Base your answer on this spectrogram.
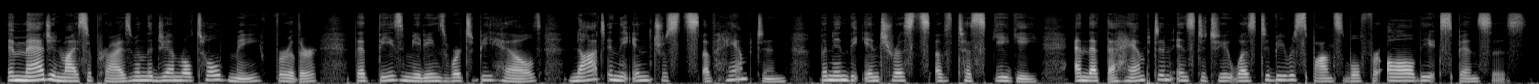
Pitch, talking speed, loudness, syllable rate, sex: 170 Hz, 160 wpm, -22 LUFS, 5.0 syllables/s, female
